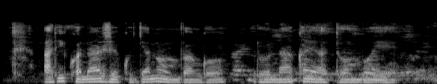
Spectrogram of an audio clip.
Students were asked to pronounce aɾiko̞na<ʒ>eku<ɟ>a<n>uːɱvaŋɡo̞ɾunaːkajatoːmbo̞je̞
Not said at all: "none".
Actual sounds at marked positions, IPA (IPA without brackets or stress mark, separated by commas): ʒ, ɟ, n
